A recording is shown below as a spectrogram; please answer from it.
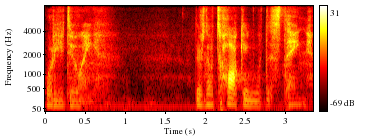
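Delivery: hushed, very quiet whisper, right up close. After killing a werewolf, a character speaks into Van Renfield's ear, whispering. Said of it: "he whispers in your ear".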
